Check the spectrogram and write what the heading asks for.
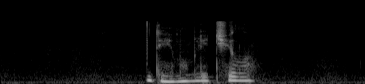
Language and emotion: Russian, neutral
